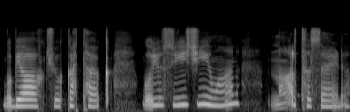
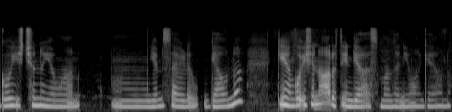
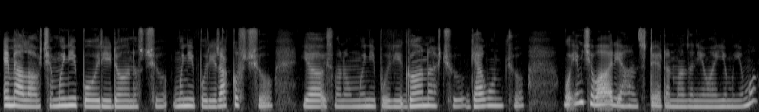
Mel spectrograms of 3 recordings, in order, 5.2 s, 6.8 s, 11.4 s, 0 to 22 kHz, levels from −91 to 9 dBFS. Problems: background sounds at intervals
